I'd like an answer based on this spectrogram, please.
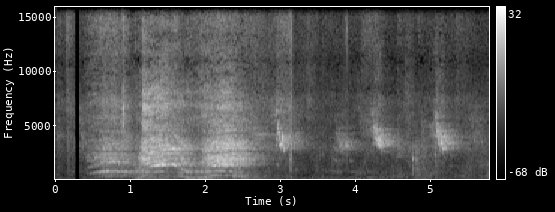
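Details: Friesian horse at a stable where the foals are tied up and dewormed. A rising-and-falling whinny lasts about a second and a half, followed by fainter short calls. A person speaks in the background.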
